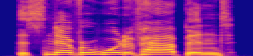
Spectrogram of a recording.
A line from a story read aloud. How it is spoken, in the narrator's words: he shouts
